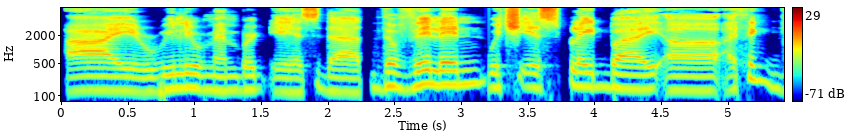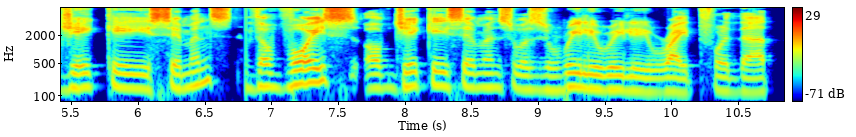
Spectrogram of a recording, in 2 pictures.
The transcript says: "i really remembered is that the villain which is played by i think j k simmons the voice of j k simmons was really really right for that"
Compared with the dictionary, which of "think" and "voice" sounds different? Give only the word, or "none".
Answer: none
